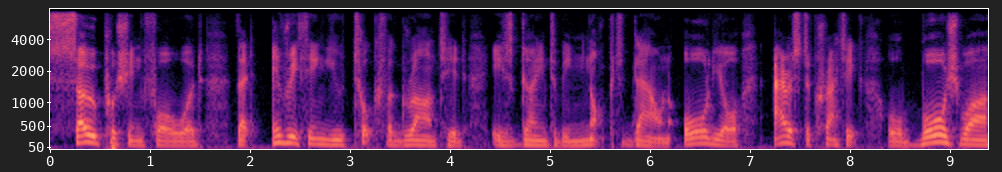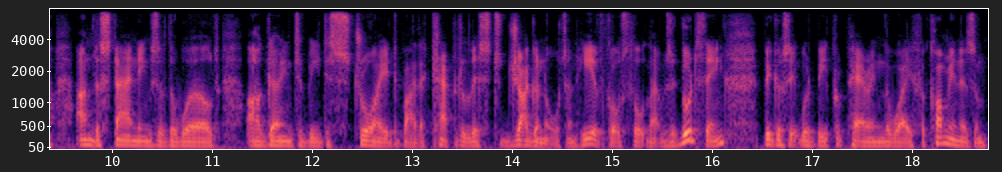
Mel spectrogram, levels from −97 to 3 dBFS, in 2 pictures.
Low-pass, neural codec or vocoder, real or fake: 7.2 kHz; none; real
